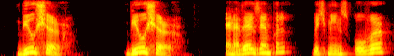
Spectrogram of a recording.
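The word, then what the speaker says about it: Bücher: So it has the pronunciation of u. So we have this word over here which means books and it will be pronounced as birer bucher.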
